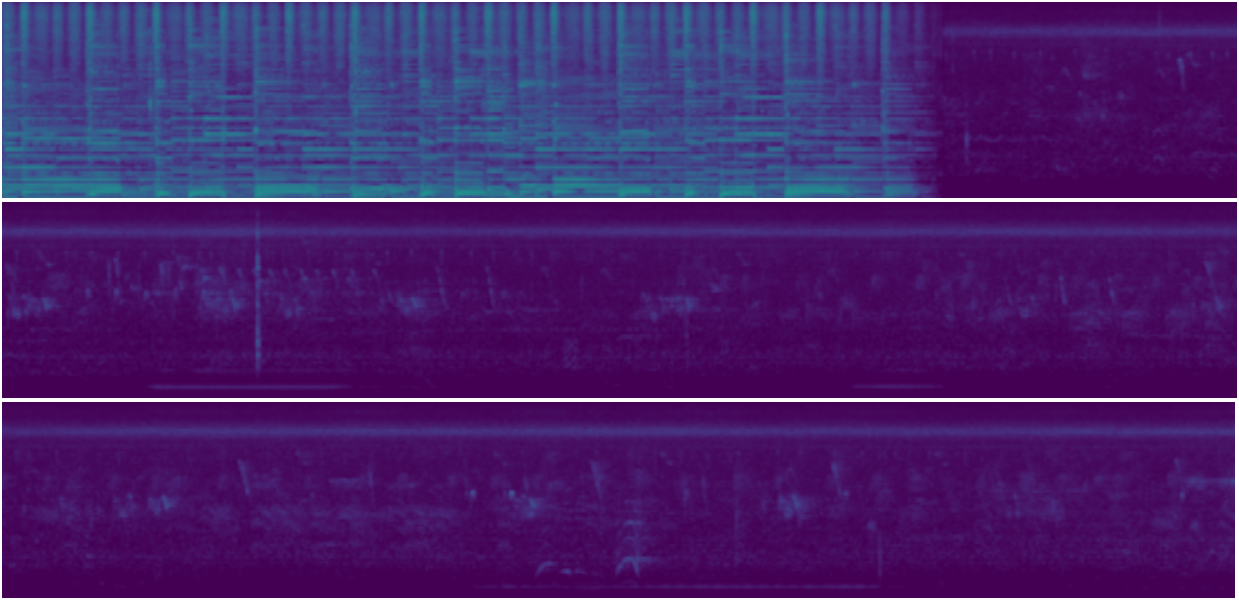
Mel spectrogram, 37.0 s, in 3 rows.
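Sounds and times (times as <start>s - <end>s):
high-pitched drone: 0.0s - 9.2s
bird calls: 10.4s - 37.0s.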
